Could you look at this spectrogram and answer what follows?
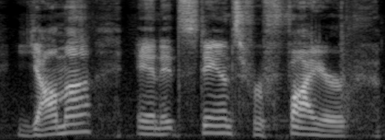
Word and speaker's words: Llama: are more fam more famously referred to as llama and actually that's a misnomer it's actually per pronounced Yama and it stands for fire uh which would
